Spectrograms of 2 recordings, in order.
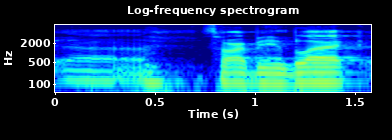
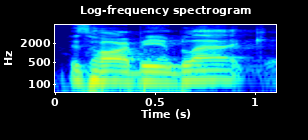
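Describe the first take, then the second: First: Much softer, slow and heavy; quiet, slow aside. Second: Said in the usual way. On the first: Shown as a demonstration. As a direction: drop it to a tired murmur.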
